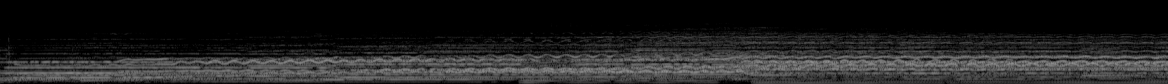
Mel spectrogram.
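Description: Closing bars of a musical-theatre duet: voices hold long notes with vibrato over an orchestra. The bass moves twice, about five seconds in and again at seven and a half, into a final sustained chord.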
